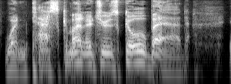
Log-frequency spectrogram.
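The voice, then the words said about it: Dramatic announcer voice. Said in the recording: “in my best, announcer voice.”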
